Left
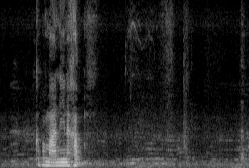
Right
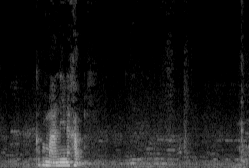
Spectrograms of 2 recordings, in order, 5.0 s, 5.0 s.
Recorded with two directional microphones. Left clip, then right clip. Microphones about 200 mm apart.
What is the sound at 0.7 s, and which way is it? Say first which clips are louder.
Speech: left 5 dB; 20° left (ahead or behind).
